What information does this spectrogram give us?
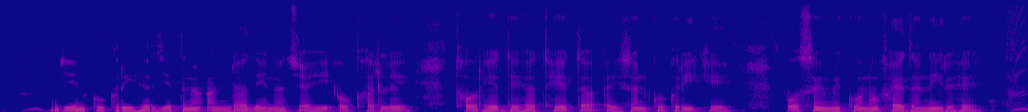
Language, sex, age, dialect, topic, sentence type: Chhattisgarhi, male, 18-24, Northern/Bhandar, agriculture, statement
